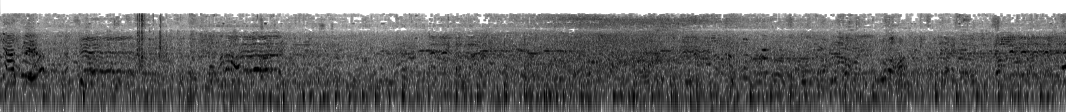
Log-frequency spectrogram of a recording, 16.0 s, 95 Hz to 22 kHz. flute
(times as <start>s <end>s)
3.4s 13.3s, 14.4s 15.9s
